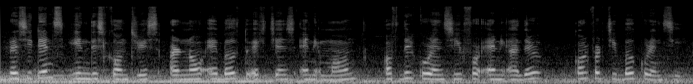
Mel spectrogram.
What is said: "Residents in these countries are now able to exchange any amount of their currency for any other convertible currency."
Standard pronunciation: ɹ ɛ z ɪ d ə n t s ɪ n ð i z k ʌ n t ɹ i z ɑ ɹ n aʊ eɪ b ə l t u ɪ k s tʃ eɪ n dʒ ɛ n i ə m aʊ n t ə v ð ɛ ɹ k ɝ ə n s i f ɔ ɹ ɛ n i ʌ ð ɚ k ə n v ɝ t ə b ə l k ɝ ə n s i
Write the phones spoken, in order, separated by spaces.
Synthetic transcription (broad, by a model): ɹ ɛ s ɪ d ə n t s ɪ n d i s k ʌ n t ɹ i s ɑ ɹ n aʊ eɪ b ə l t u ɪ k s tʃ eɪ n dʒ ɛ n i ə m aʊ n t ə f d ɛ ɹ k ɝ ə n s i f ɔ ɹ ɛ n i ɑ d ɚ k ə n f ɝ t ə b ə l k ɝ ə n s i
